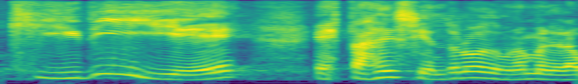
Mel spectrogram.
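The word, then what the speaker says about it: κύριε: de honor y cuando tú dices kirie no kirio sino kirie estás diciéndolo de una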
